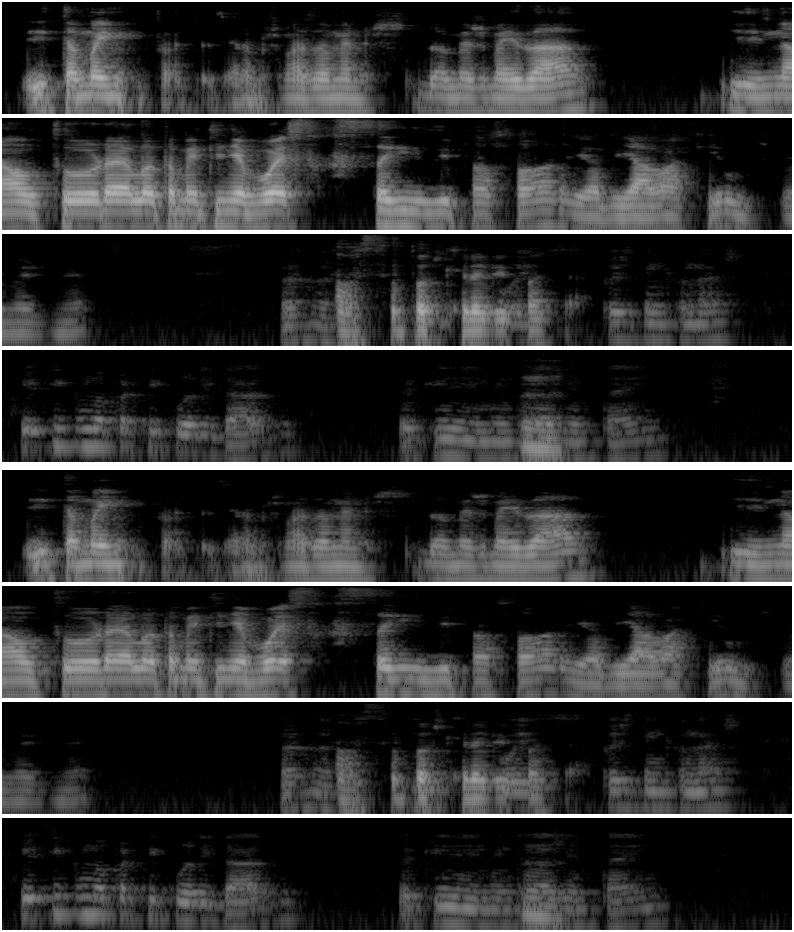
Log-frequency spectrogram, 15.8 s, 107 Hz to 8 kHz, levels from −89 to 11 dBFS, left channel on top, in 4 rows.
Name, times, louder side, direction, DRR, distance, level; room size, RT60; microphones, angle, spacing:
voice 1, 0.1-3.0 3.6-8.3 9.6-9.7 10.0-10.4 14.4-14.6, left 6 dB, 70° left, 0.3 m, -34 dB
voice 2, 9.3-9.6 9.9-10.1 10.4-10.6 10.9-11.6 11.9-13.3 13.8-15.2, equal, 20° right, 0.6 m, -51 dB
2.2 x 2.1 x 3.4 m
head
